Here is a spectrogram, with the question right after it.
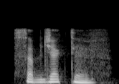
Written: subjective

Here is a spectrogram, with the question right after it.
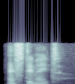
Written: estimate

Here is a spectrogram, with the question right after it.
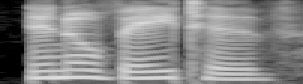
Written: innovative

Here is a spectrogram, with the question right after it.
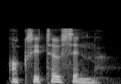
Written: oxytocin

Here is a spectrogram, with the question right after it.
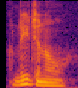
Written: regional

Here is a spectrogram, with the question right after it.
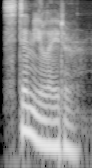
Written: stimulator

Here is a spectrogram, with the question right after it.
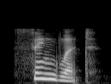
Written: singlet

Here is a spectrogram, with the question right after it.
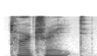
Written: tartrate

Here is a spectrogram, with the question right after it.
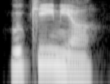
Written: leukemia

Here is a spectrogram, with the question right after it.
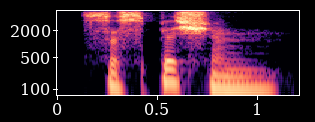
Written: suspicion

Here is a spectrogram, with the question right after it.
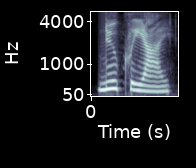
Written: nuclei

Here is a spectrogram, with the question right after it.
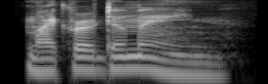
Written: microdomain

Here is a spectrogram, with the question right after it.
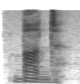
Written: bud

